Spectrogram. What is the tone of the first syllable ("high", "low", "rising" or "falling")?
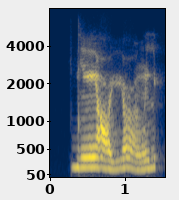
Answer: high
